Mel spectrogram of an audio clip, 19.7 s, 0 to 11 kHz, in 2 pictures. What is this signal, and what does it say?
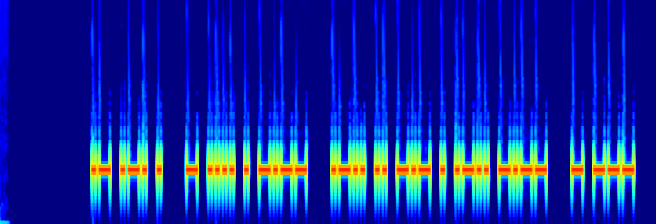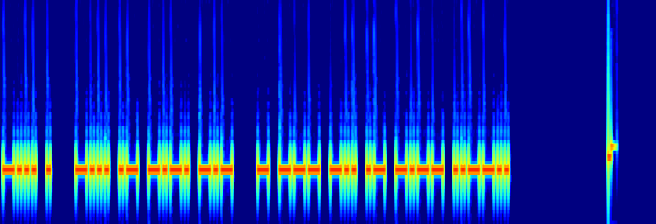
Morse code, heard as a keyed tone, about 22 wpm, 700 Hz. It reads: ARE THEY LIKELY TO BE BACK TODAY?
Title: Sentences from Top 1000 Words - Review Part 4 - 22wpm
